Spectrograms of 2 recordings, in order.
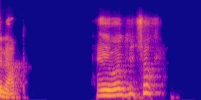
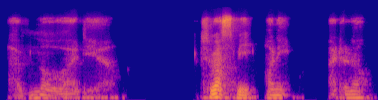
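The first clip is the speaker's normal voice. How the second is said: much softer, lower, coaxing wife; soft coy reply; 4 semitones lower, 6 dB quieter than usual. Acted. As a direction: murmur it sweetly to the king, honey. Esther answering the king softly.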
